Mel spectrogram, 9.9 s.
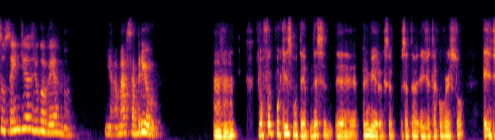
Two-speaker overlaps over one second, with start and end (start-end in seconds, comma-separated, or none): none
